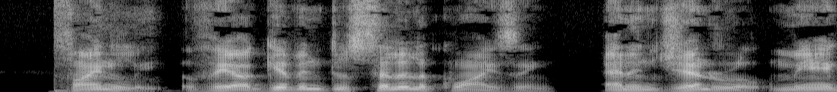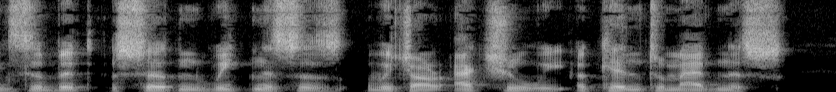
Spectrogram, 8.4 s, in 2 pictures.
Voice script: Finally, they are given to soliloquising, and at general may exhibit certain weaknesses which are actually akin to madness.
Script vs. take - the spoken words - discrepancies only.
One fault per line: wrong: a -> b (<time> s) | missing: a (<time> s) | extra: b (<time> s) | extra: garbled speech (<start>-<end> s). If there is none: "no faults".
wrong: at -> in (3.1 s)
